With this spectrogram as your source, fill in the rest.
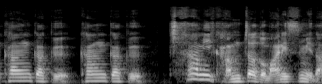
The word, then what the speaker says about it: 感覚: 발음은 캉까.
